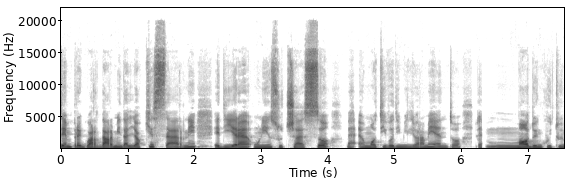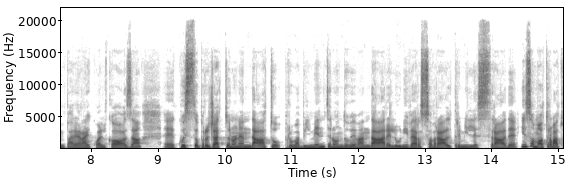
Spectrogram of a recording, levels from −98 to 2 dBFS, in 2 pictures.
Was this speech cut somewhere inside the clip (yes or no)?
yes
